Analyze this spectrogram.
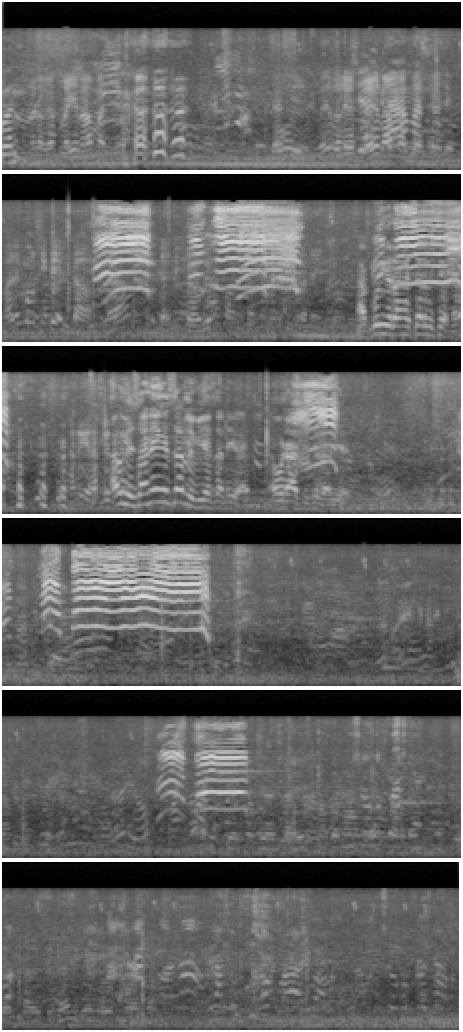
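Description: A crowd of men chatter and shout outdoors.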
